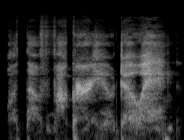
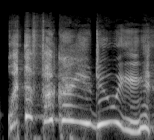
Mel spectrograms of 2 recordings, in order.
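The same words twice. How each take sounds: First: Hushed, unvoiced whisper to the kids; retold horrified whisper; mortified whisper. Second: High-pitched, incredulous cry; retold high wail of disbelief; appalled outcry. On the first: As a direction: whisper it, embarrassed in public. Embarrassed aunt in grocery store. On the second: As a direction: exclaim it, scandalized at the kids. Aunt scolding dancing kids, retold.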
